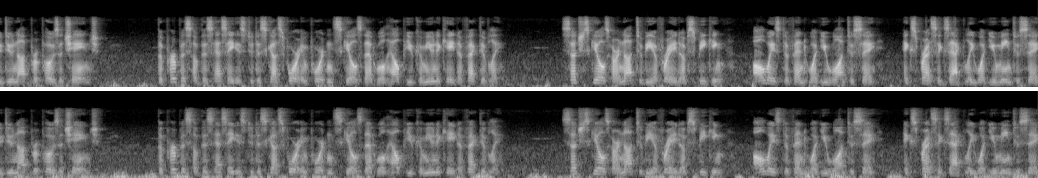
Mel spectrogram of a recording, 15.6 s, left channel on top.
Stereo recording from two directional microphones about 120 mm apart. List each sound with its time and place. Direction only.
0.0 s speech: 30° left (ahead or behind)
